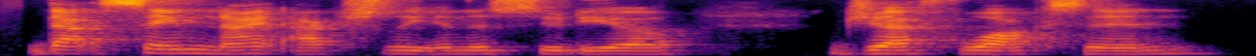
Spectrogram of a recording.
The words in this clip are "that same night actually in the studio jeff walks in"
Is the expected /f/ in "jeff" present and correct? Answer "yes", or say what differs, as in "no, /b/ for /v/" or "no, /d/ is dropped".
yes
